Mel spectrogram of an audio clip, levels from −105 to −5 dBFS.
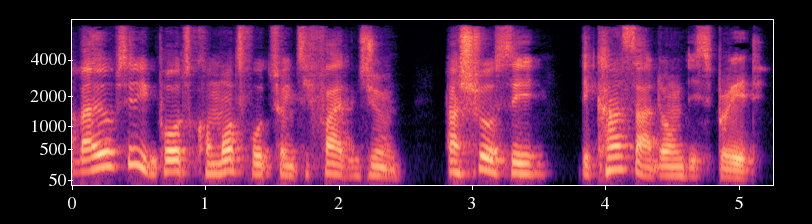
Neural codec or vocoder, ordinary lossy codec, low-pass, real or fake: codec, 16 kHz, 0.8 kbps, ZipCodec; MP3, 64 kbps; 7.2 kHz; fake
